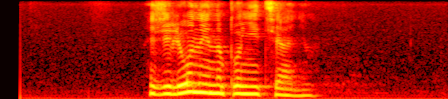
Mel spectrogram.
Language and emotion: Russian, neutral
